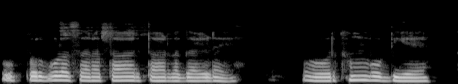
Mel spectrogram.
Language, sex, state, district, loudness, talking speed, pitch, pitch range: Rajasthani, female, Rajasthan, Churu, -18 LUFS, 145 wpm, 175 Hz, 165-185 Hz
